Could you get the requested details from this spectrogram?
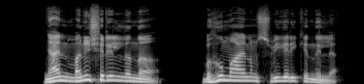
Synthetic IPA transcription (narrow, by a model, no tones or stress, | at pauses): ɲaːnmɐnuʂjɐɾilninːɨ | be̞ɦumaːnɐmsʋiːɣɐɾikʲːunːilːɐ̰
